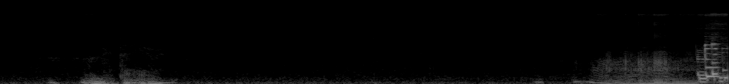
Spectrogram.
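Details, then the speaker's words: Pet dog resting in the background: low, rumbling snorts and snuffling breaths in a quiet room, with a longer noisy stretch near the end; dog snoring. "so if you heard something random in the background that was our dog bentley he's a snorer"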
